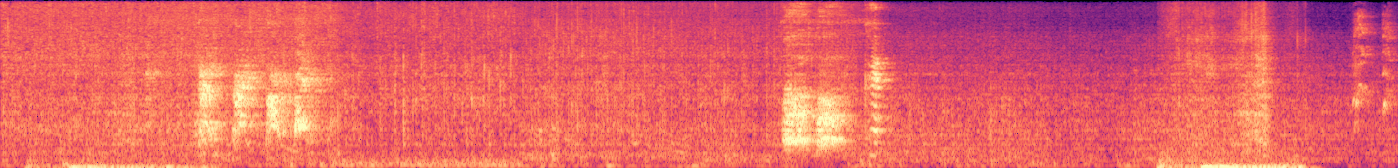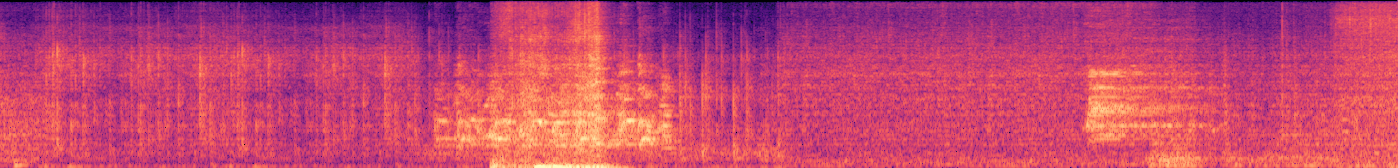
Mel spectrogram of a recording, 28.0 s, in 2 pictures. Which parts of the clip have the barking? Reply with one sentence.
You can hear the barking from 1.4 to 3.4 s, from 7.8 to 8.8 s, from 13.4 to 14.2 s, from 18.3 to 20.7 s and from 24.8 to 26.2 s.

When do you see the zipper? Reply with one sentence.
The zipper can be heard from 0.2 to 2.2 s, from 11.6 to 13.1 s and from 18.9 to 20.1 s.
